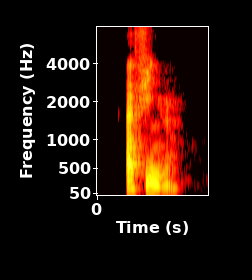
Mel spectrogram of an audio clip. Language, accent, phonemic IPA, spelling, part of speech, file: French, France, /a.fin/, affine, verb, LL-Q150 (fra)-affine.wav
- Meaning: inflection of affiner: 1. first/third-person singular present indicative/subjunctive 2. second-person singular imperative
